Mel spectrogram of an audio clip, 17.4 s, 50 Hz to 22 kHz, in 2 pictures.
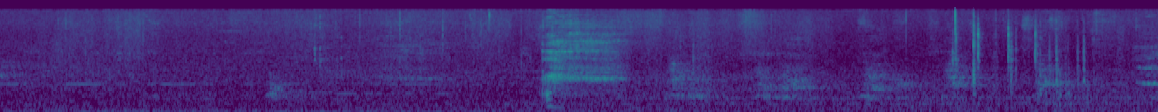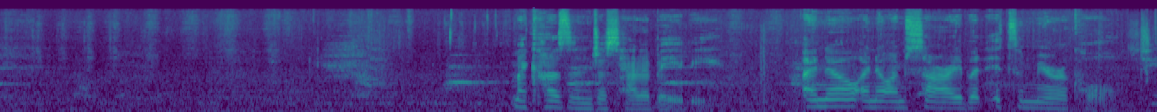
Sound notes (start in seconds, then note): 4.0 exasperated sigh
